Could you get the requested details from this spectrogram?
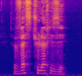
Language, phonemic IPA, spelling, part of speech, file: French, /vas.ky.la.ʁi.ze/, vasculariser, verb, LL-Q150 (fra)-vasculariser.wav
- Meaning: to vascularize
